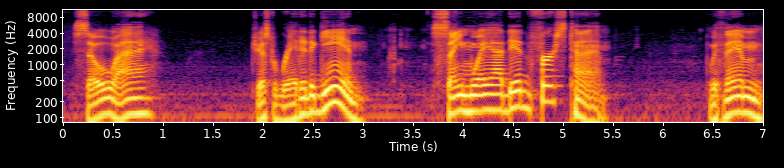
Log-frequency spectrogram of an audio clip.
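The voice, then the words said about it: Strong Texan accent. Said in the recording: “could you soften your accent a little bit? ... you asked for a Texan.”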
